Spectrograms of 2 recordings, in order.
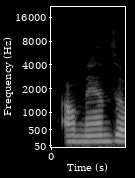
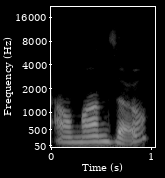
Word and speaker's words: Almanzo: Dean Butler, who played Almanso Wilder. Yes, Almanso is the uh, proper pronunciation of Laura Engles Wilder's husband's name. Um, they discovered this after having made the first episode where they called him Almanzo.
